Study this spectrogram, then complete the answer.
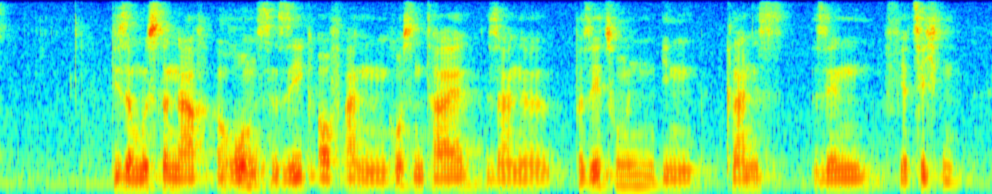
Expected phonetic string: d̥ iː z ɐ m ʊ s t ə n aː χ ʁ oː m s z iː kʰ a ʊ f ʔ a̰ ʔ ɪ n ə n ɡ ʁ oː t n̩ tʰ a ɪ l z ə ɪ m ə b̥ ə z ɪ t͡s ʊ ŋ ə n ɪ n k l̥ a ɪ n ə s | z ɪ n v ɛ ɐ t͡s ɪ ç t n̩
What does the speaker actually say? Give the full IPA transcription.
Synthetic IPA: d̥ iː z ɐ m ʊ s t ə n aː χ ʁ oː m s z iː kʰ a ʊ f ʔ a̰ ɪ n ə n ɡ ʁ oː s n̩ tʰ a ɪ l z a ɪ n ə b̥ ə z ɪ t͡s ʊ ŋ ə n ɪ n k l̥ a ɪ n ə s | z ɪ n f ɛ ɐ t͡s ɪ ç t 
